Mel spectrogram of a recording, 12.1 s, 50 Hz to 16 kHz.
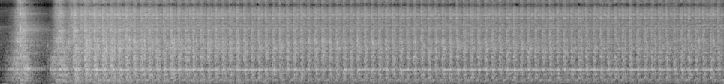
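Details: Caterpillar 3406E diesel from a haul truck, rebuilt and re-engineered for a different application, first test run on the shop floor after fuel priming with zero active codes: brief crank, then it catches and settles into a steady, even idle with light clatter; runs normally.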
